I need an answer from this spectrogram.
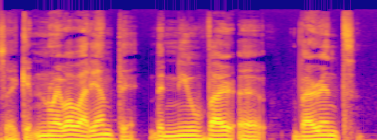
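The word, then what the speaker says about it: Nu: Pero bueno, que le iban a poner new, que una letra es N-U. – Uh-huh. – Se pronuncia new.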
